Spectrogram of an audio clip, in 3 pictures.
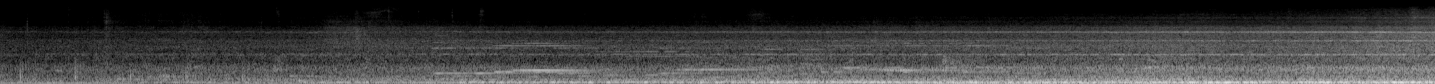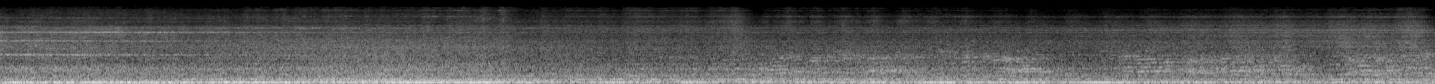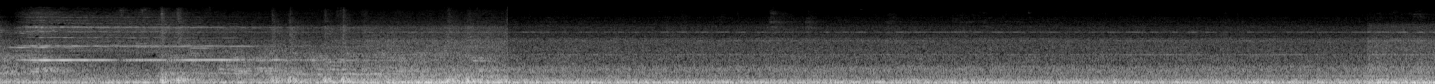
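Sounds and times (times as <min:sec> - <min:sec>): high metallic wheel squeal: 0:07.3 - 0:17.2, 0:23.0 - 0:31.9, 0:34.8 - 0:43.0.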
